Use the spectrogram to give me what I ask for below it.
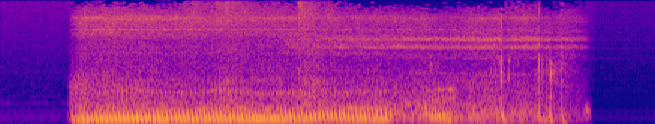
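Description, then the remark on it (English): A gorilla gives a steady, low humming tone while eating, loud and buzzing for about two seconds, then breaking into rougher, breathy grunts before stopping abruptly. “One of them was a steady, low-frequency tone that sounds rather like a sigh of contentment or a hum.”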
